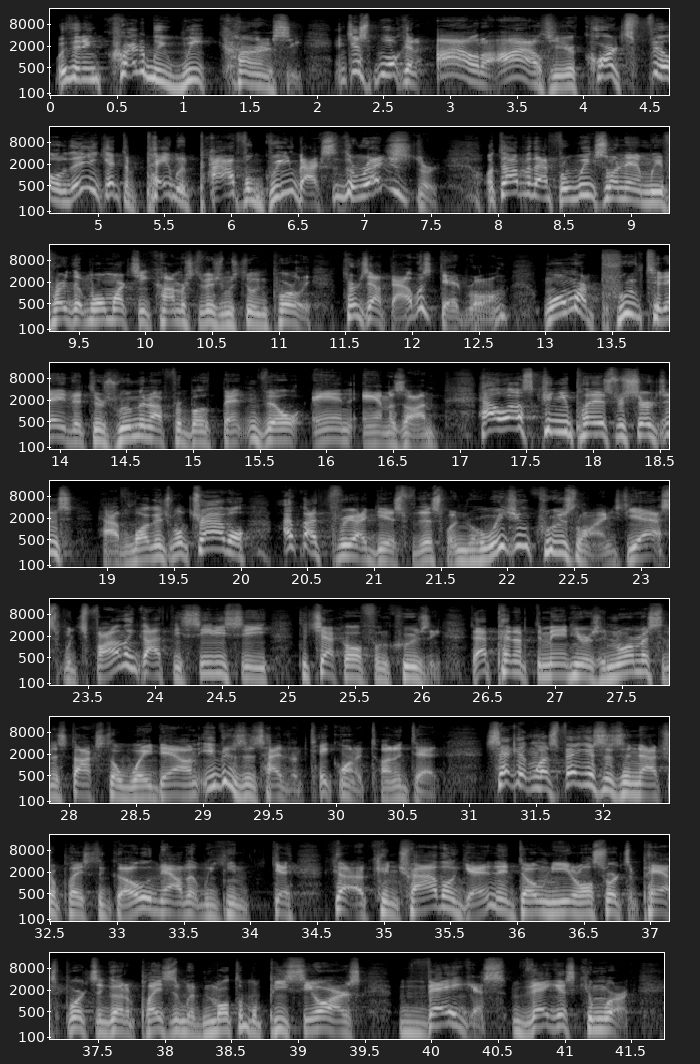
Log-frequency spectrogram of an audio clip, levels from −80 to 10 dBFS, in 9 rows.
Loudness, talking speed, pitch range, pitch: -20 LUFS, 220 wpm, 145-215 Hz, 165 Hz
